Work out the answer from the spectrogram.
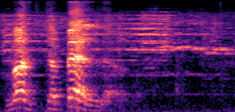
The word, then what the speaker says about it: Montebello: Montebello. Pronouncing it the Italian way.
